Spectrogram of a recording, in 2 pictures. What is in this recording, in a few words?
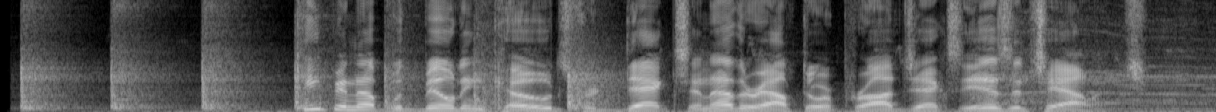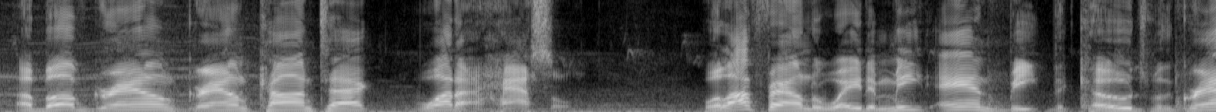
Radio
